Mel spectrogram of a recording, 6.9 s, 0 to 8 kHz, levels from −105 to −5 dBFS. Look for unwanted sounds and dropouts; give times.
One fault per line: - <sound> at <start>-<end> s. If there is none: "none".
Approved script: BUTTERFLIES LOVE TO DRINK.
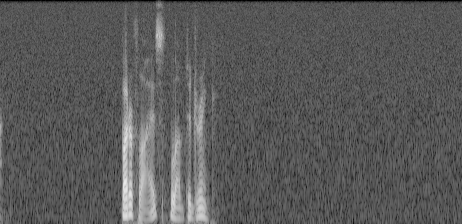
none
